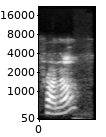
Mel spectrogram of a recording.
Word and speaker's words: Pranav: just general useful media so my name is pranav it's spelled p r a n a v and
